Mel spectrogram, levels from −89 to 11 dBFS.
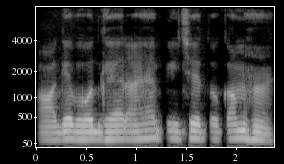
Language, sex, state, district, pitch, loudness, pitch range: Hindi, male, Uttar Pradesh, Jyotiba Phule Nagar, 115 Hz, -21 LUFS, 110-120 Hz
